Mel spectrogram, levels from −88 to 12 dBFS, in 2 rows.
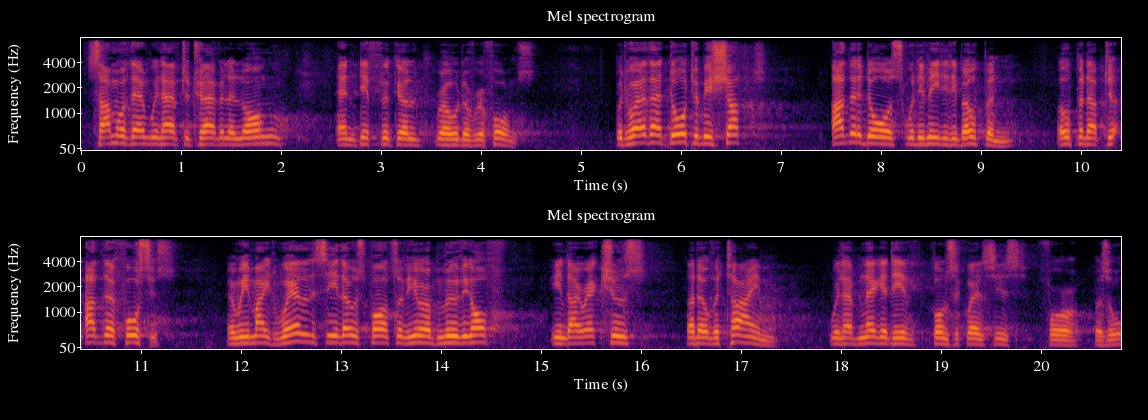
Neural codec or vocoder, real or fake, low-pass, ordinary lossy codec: codec, 16 kHz, 4 kbps, FunCodec, trained on Chinese and English, 50 frames a second; fake; 7.2 kHz; none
